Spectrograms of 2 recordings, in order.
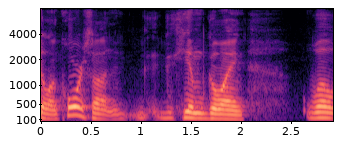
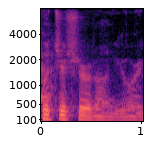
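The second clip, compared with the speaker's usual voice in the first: mock-deadpan flat delivery, lower and quieter; 7 semitones lower, 12 dB quieter than usual. Retelling how a Padawan tells her shirtless master to cover up, retelling a deadpan line. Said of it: "And she's just so deadpan".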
